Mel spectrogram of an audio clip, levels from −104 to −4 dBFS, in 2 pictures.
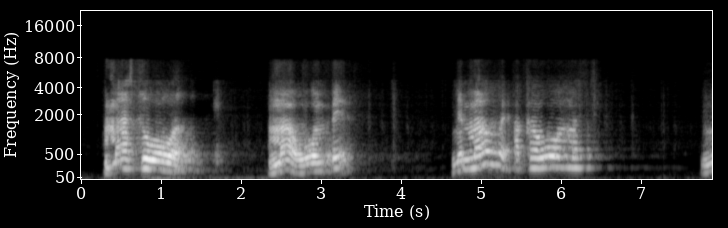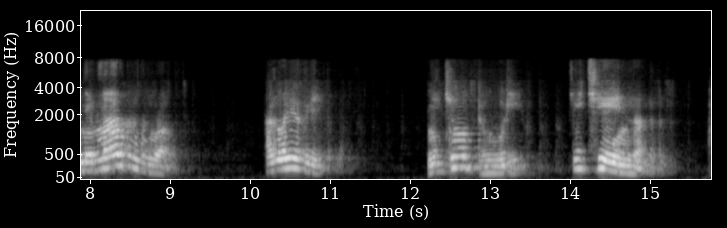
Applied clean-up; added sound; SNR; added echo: neural mask model DeepFilterNet 3.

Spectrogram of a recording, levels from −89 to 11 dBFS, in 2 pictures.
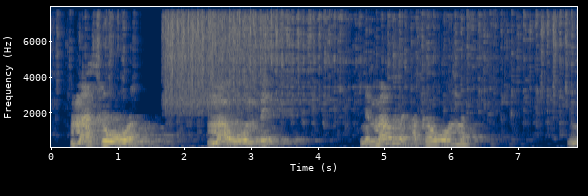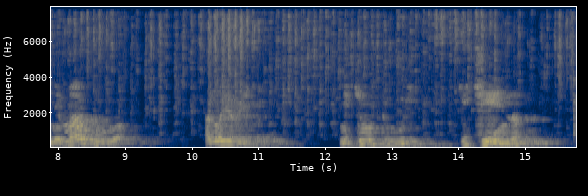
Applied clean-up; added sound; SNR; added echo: classical method WPE with log-MMSE.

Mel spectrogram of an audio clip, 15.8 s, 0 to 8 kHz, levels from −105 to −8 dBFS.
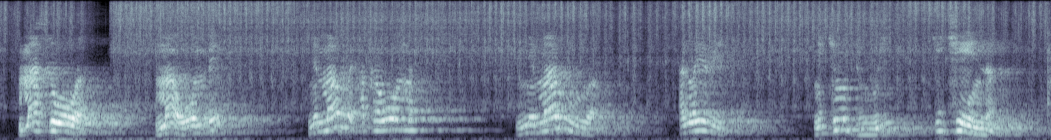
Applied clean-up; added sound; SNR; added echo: none; Rattle (instrument); 14 dB; reverberation time 2.1 s.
